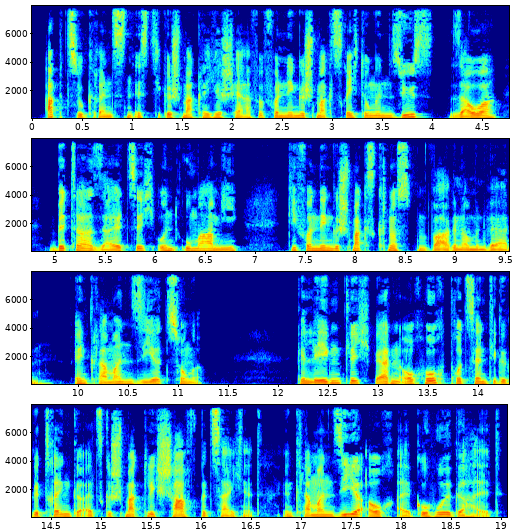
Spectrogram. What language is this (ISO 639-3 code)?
deu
